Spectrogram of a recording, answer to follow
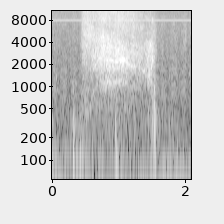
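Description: Soft rustle of a satin ribbon bow being handled, lasting about a second, with a few faint clicks before and after.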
